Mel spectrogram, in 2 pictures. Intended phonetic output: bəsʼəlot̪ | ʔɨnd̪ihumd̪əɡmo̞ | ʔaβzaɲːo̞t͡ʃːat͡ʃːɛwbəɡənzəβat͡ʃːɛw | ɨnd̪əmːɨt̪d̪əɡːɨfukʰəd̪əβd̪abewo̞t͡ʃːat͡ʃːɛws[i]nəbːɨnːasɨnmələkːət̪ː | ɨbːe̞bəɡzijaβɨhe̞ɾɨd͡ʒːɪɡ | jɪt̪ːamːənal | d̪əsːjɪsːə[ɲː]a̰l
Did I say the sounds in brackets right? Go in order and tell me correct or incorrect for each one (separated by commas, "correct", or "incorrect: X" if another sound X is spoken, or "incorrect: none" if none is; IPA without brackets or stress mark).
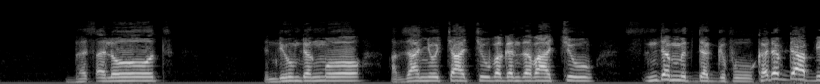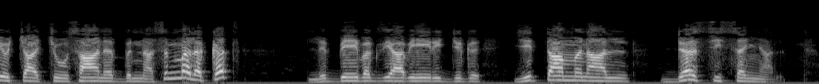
incorrect: a, correct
